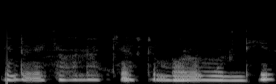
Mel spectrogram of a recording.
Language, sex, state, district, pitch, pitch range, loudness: Bengali, female, West Bengal, Paschim Medinipur, 205 Hz, 195-215 Hz, -31 LUFS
